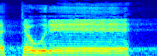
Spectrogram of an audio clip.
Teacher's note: ثم قال والتوراة، أي وأن قالون كذا حكى قوم أيضا عنه إمالة الألف من التوراة، التوراة، التوراة أحد الكتب الأربعة كما سبق، فأمال الألف الذي بين الراء والتاء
